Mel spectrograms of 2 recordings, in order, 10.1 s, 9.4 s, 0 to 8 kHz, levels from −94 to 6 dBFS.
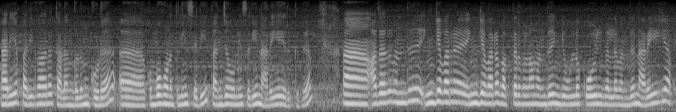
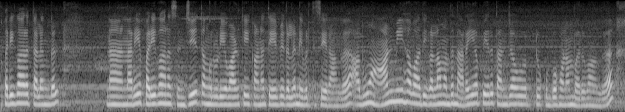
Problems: background sounds at intervals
